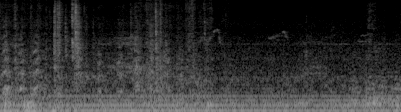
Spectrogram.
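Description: Domestic pigeons cooing softly in a loft, over a steady low hum and a few light clicks.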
